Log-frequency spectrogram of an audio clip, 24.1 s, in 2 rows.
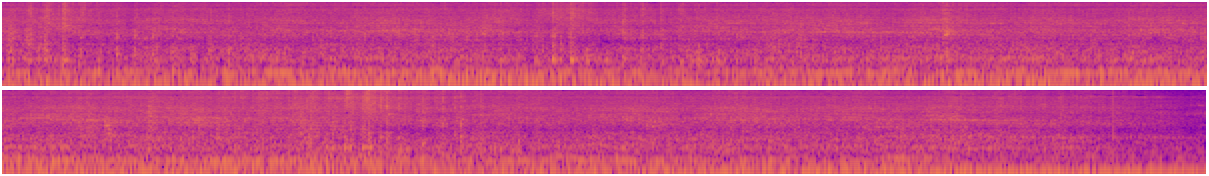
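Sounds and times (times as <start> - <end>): wheels clattering over rail joints: 0.0 - 10.3, 11.2 - 17.6
freight train rumbling past: 0.0 - 24.0
locomotive engine: 0.0 - 24.0.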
